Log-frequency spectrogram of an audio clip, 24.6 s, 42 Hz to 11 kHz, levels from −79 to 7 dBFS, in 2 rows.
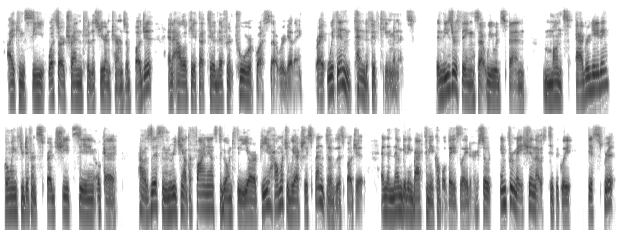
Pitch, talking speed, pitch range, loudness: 105 Hz, 210 wpm, 100-130 Hz, -19 LUFS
